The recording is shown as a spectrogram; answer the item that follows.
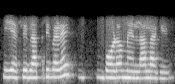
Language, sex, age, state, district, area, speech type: Odia, female, 18-30, Odisha, Sundergarh, urban, conversation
